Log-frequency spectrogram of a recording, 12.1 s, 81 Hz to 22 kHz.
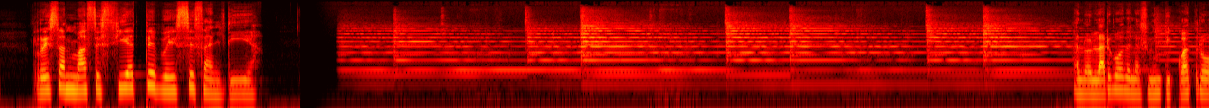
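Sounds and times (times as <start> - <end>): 
speech: 0.3 - 2.6, 10.8 - 12.0
convent church bell ringing: 3.4 - 12.0.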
